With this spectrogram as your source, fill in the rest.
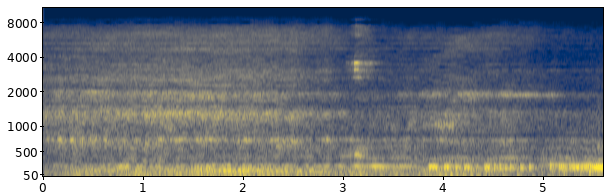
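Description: A motorcycle engine hums as it rides past close by.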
